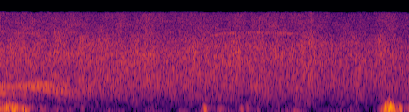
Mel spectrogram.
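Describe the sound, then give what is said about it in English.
An audience cheers and applauds for the US Congress designating the Star-Spangled Banner as the national anthem of the United States. A steady, dense wash of clapping lasts about three seconds at moderate loudness, with a few low thumps and no speech. “Can we cheer the Congress for that?”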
